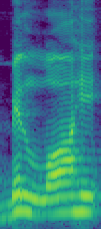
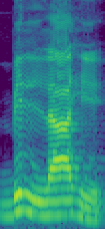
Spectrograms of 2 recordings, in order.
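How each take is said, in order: First: The L sound is heavy and thick. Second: The L sound is light and thin. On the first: The speaker calls it wrong. "इस तरह नहीं पढ़ना है" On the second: The speaker calls it right. "बल्कि बिल्लाही इस तरह"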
